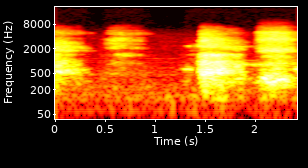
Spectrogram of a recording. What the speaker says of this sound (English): 3 sets in, I'm already breathing hard.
